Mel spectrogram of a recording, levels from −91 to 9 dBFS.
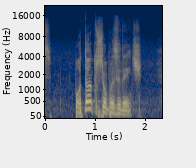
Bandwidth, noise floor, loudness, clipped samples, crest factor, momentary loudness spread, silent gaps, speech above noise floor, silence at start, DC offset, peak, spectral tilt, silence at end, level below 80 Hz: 14 kHz; -55 dBFS; -22 LUFS; under 0.1%; 18 dB; 10 LU; none; 34 dB; 0 s; under 0.1%; -4 dBFS; -5 dB/octave; 0.45 s; -44 dBFS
